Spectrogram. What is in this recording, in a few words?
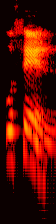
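"kusir", Malay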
